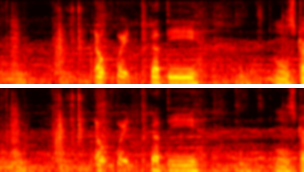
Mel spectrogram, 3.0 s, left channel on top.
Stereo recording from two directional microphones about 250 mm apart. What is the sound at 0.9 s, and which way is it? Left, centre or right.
Speech, left.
